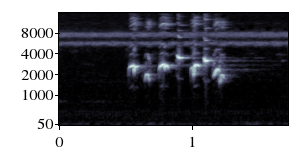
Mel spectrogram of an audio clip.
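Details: Sooty-headed bulbul singing in a genuine recording for attracting wild birds: a brief, cheerful run of bubbling whistles that climbs then drops over about three-quarters of a second, backed by a constant insect hum.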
